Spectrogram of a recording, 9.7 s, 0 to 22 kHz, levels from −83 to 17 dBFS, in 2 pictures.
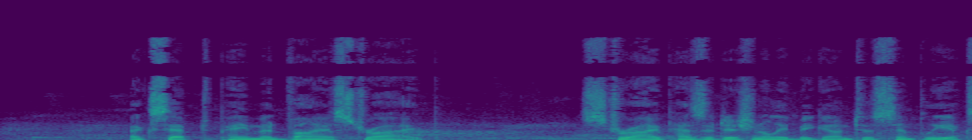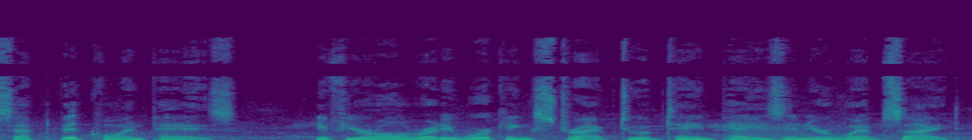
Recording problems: murmuring crowd; noticeable; throughout; 20 dB below the speech

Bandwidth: 16 kHz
